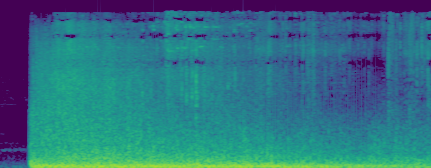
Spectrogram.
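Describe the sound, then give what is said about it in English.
A pipe bomb explosion in a firefight: a sudden loud blast that swells into a broad, sustained rumbling roar lasting several seconds and easing slightly toward the end. “I threw in a freaking pipe bomb!”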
